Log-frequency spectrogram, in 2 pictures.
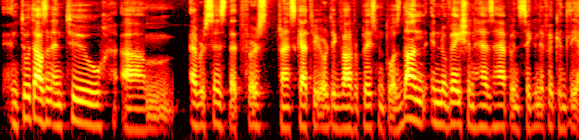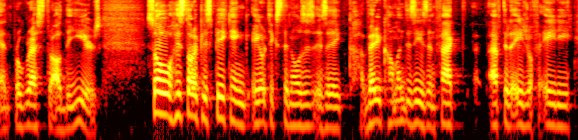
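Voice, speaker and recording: A man's voice: medium pitch, gravelly, dark tone. A man, a cardiologist patiently explaining in an interview, with frequent fillers and restarts. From Lebanon. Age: 40s. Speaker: cardiologist guest.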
